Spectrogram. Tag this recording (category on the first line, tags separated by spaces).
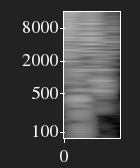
Instrument samples > Percussion
FX Digital Cymbal Effect Glitch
